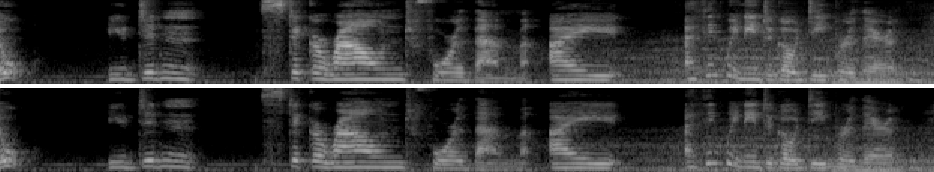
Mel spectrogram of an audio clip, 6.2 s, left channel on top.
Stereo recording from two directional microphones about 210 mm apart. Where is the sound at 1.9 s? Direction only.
15° right (ahead or behind).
